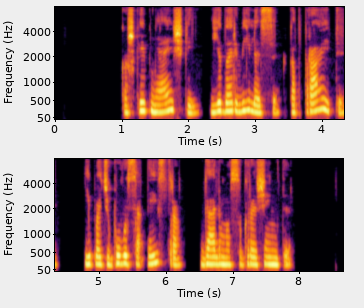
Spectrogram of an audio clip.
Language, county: Lithuanian, Šiauliai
